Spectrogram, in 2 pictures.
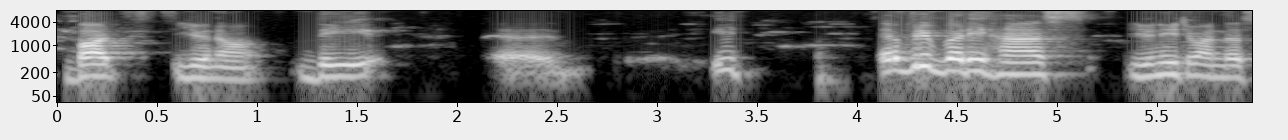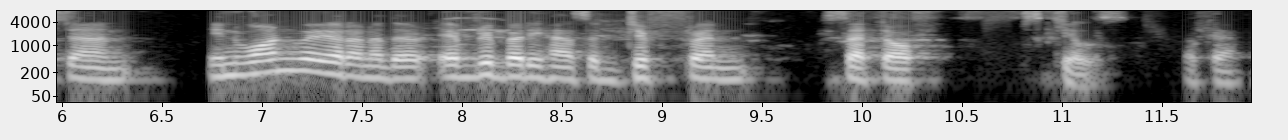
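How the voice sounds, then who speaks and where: A man from India speaks with an Indian accent tinged with American, his voice a little on the higher side. He answers questions haltingly, full of fillers, then presses his points with emphatic asides. He is heard through a video call from an indoor room. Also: a little mellow, poor audio. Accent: Indian with some American. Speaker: guest software engineering manager.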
